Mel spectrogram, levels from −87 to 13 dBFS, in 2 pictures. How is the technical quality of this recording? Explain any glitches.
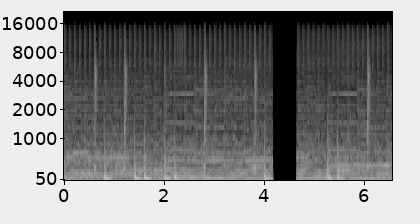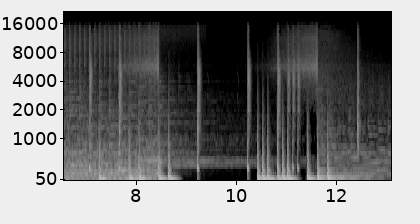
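The recording has one clear glitch. From 4.17 to 4.66 s the sound trails off into a fading buzz, then nearly half a second of silence before resuming slightly late. This is likely a long network dropout: packets stopped arriving, the receiver padded the gap, and about 400 ms of audio was never played.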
